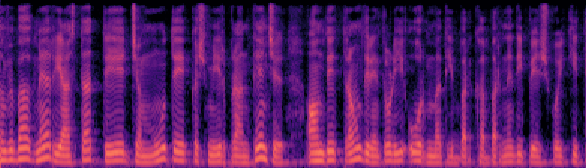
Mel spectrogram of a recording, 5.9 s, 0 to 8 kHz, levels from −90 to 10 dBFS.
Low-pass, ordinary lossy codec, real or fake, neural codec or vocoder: 7.2 kHz; none; fake; autoencoder, 48 kHz, 128 numbers a frame, DAC-VAE, trained on Japanese speech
